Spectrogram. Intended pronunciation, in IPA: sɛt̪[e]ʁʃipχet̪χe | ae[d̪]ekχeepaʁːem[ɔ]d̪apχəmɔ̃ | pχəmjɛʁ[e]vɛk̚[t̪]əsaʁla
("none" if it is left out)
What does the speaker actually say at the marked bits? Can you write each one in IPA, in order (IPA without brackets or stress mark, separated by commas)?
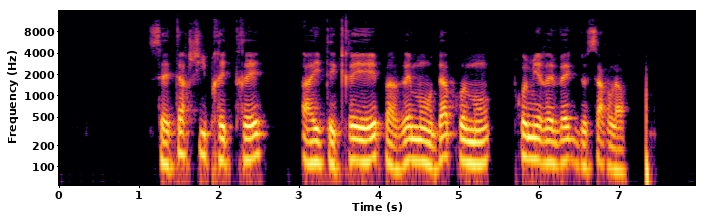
a, t̪, ɔ̃, e, d̪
